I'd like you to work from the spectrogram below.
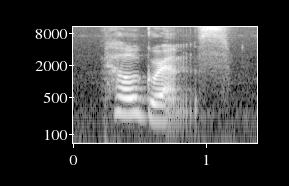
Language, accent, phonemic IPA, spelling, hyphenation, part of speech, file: English, US, /ˈpɪlɡɹɪmz/, pilgrims, pil‧grims, noun, En-us-pilgrims.ogg
- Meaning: plural of pilgrim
